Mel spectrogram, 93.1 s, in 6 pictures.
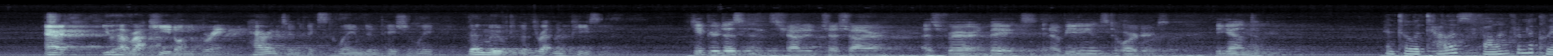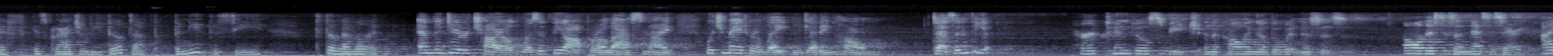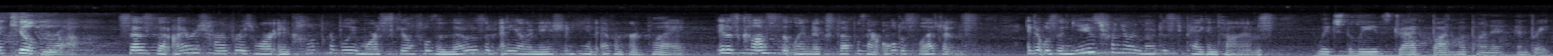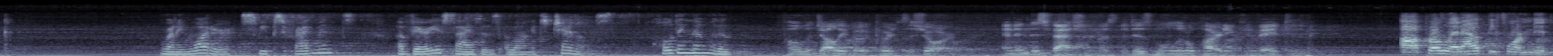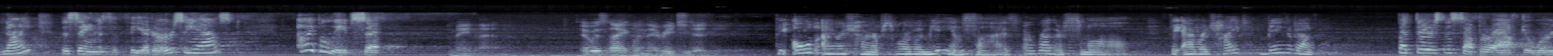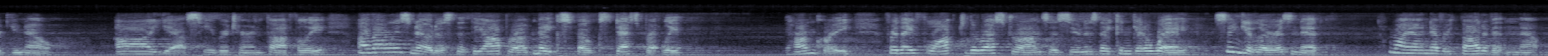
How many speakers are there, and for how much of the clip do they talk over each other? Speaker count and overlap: six, no overlap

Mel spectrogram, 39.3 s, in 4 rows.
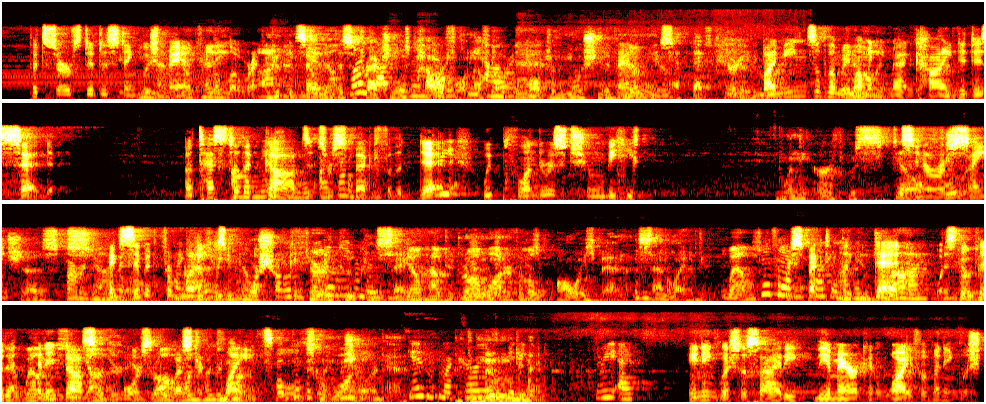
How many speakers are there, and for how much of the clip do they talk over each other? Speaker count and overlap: four, about 65%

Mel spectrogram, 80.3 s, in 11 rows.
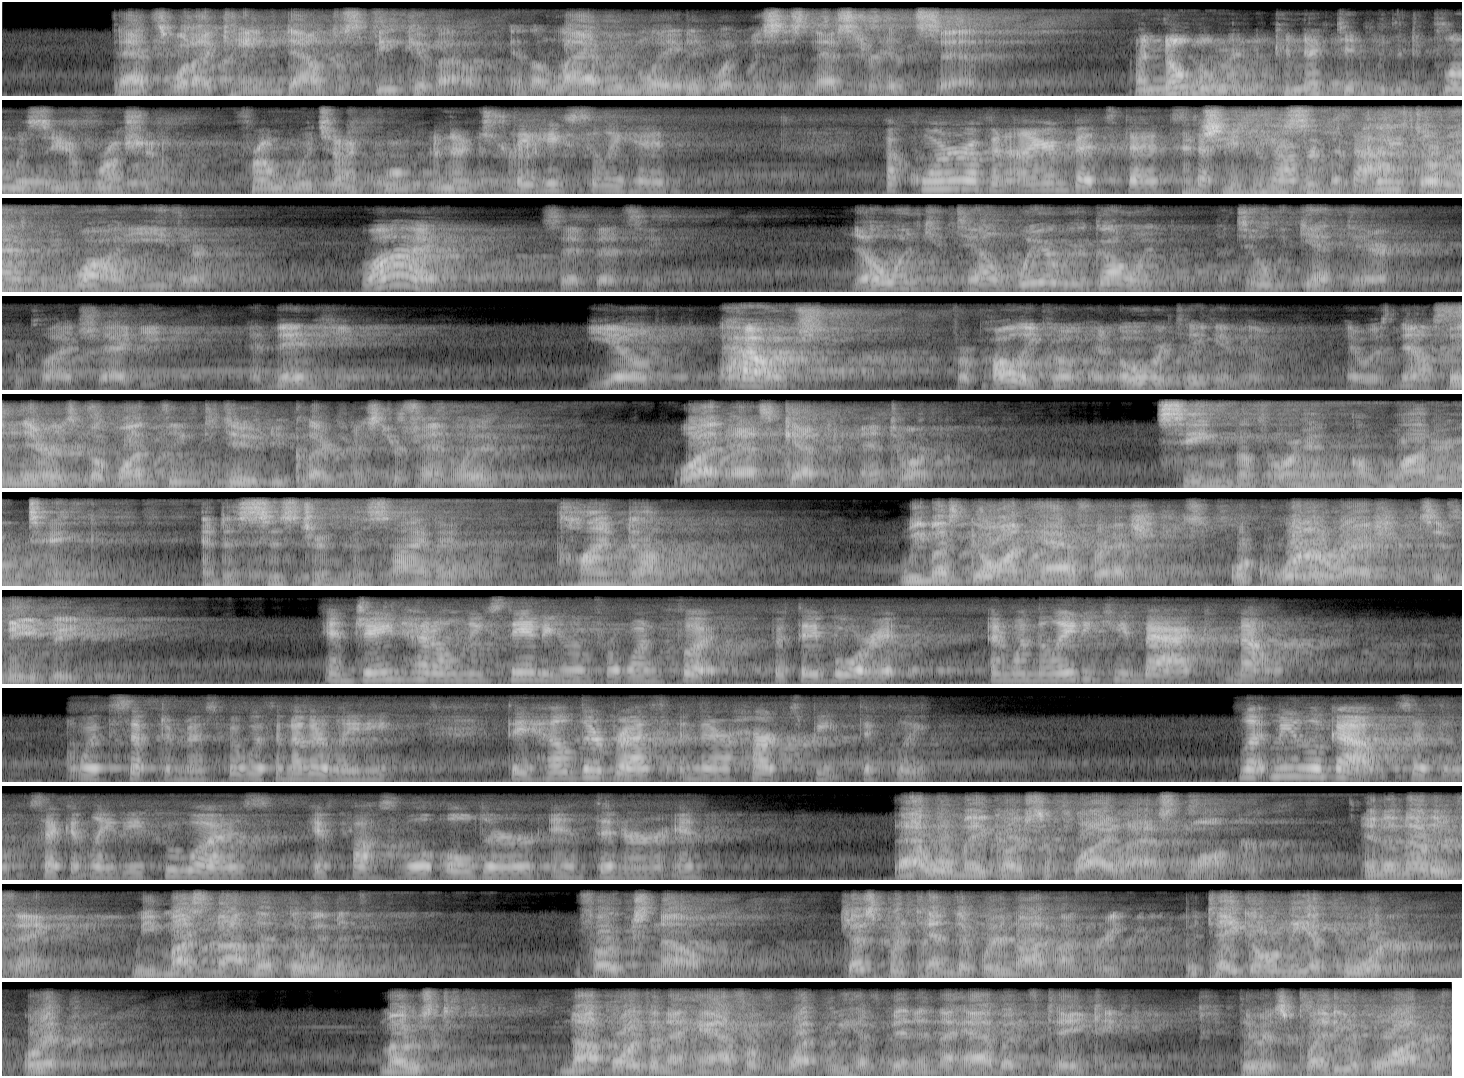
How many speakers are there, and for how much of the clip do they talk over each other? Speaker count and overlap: five, about 4%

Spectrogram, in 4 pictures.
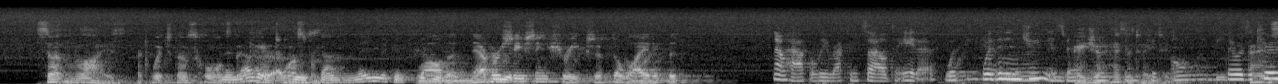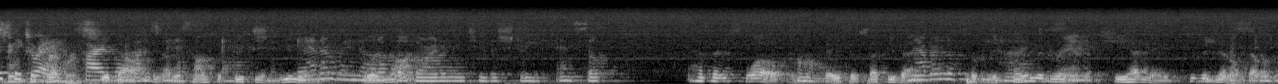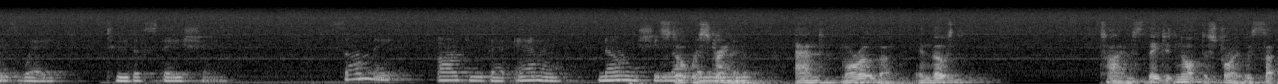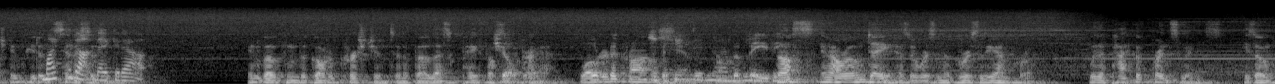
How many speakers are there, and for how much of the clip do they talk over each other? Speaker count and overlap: five, about 36%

